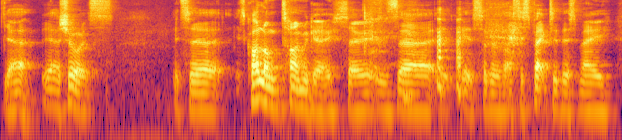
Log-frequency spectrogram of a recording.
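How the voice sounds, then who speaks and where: A man's voice: on the low side, steady tone, normal speed. A man from the borders of Scotland giving a reflective, casual interview answer as a podcast guest, hesitant and often rephrasing himself. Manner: hesitant, repeats and rephrases phrases. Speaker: podcast guest, real estate director.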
